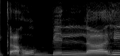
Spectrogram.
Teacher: بو کو کھینچیں گے وہ مد کی وجہ سے کحب اللہ ادھر اللہ کے لام کو باریک پڑھیں گے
